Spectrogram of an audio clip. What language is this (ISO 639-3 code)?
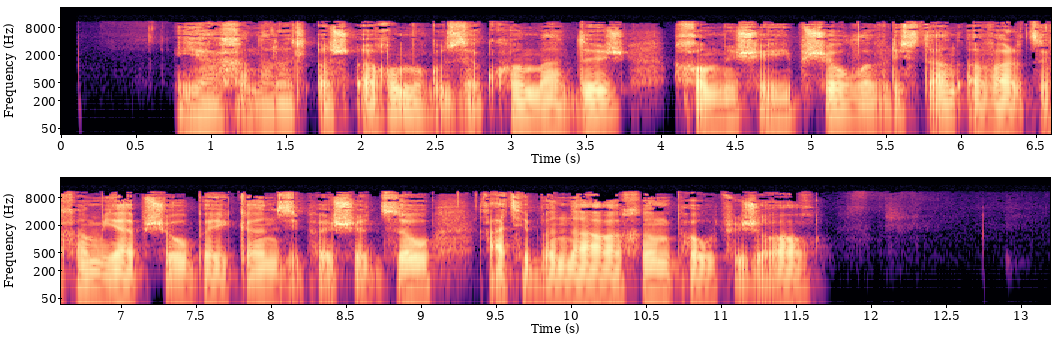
ady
